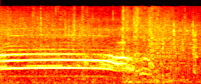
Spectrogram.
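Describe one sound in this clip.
Wooden boards crash and splinter.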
